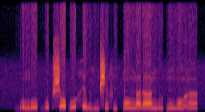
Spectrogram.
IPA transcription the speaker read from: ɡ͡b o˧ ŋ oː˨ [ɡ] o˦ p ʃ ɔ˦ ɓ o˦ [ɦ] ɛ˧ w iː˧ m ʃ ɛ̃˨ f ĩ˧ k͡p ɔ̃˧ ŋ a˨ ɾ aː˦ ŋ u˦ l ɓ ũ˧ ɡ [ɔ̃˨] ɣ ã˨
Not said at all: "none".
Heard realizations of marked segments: ɡ͡b, h, ɔ̃˧

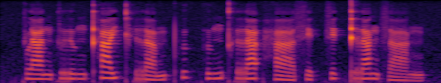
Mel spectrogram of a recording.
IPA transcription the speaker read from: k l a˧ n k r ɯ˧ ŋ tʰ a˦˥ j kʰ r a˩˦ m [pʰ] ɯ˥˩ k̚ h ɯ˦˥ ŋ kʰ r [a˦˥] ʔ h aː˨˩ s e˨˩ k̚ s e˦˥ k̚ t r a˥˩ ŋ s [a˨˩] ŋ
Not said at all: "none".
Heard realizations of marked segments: pʰ, a˦˥, a˨˩

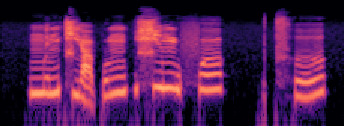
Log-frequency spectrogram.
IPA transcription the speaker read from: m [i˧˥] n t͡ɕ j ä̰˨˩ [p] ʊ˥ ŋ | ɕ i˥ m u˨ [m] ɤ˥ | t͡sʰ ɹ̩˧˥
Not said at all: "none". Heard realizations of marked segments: i˧˥, p, f

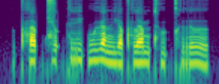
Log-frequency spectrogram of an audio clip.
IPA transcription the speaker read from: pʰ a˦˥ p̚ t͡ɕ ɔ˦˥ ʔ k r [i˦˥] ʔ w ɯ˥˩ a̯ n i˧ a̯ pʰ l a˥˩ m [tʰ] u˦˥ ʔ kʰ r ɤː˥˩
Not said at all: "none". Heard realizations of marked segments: i˥˩, tʰ

